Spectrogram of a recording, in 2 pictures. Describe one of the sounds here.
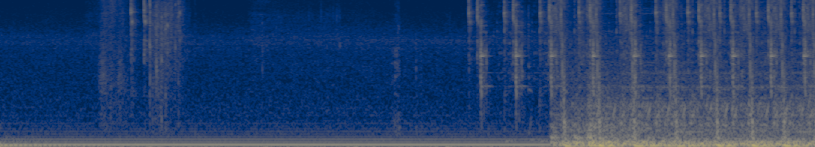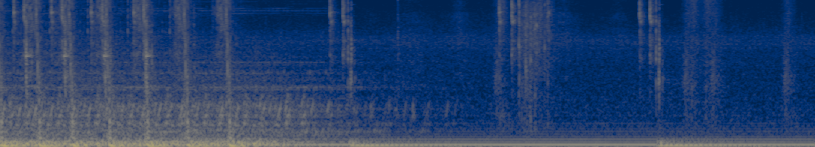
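Soft clicks tick as menu items are picked.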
